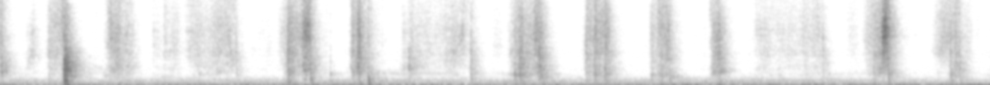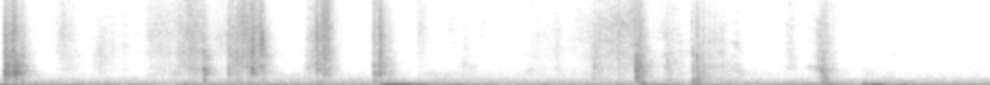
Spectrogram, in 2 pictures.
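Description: Oracle cards being shuffled by hand: a run of quick, sharp card snaps, about three a second, that stops shortly before the end.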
